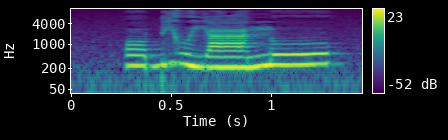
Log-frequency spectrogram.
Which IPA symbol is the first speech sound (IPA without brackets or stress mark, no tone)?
ɔ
